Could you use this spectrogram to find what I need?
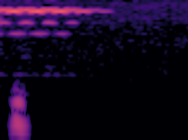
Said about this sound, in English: I have to keep a phone handy now because I'm here by myself. But it's a solicitation call.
